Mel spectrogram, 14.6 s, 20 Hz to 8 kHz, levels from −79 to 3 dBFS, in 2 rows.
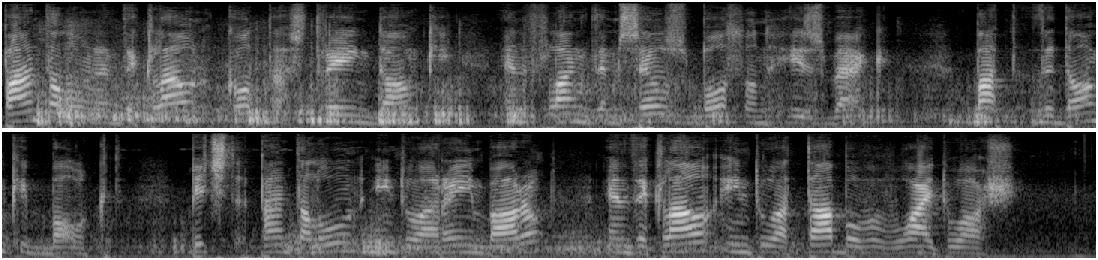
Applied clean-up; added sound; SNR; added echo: none; Thunder; 8 dB; none.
